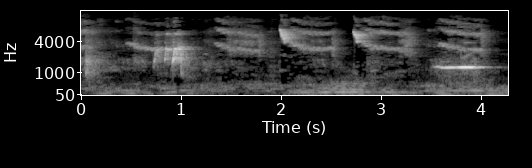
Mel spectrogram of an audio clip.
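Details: Talking grey parrot: a run of short, sharp whistled chirps roughly every second or less, ending with a steady, pure whistled tone.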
